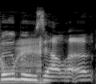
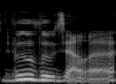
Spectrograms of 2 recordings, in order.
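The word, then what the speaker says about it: vuvuzela: It's not Boobazella, like Boo Boo the Bear. It's Vuvuzella.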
